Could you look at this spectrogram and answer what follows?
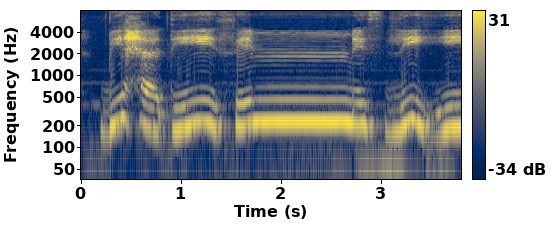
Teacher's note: यहाँ पे इदगाम बिलगुन्ना हो रहा है, क्योंकि तनवीन के बाद यमून में से मीम आया हुआ है। इन दोनों को आपस में मिलाना है और गुन्ना करना है, इसी को इदगाम बिलगुन्ना कहते हैं। अच्छा, हा को मैंने लंबा किया क्योंकि हा के ऊपर मद है, और ये मद 2 से 2.5 अलफात के बराबर है।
